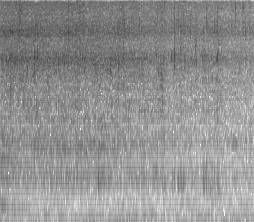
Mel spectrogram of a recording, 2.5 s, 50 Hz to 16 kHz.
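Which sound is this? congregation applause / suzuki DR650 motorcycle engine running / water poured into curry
water poured into curry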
